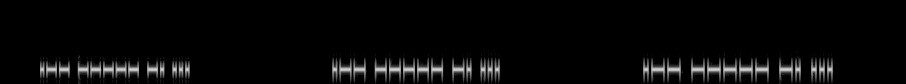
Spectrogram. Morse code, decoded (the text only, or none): W0NS W0NS W0NS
